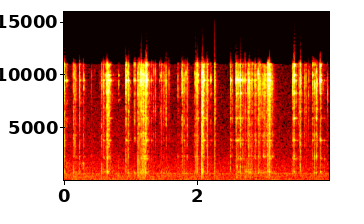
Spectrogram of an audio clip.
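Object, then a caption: Glass bowl holding many small glass vials. A clear, hollow, round glass bowl or wine glass filled with many small glass vials of glitter and beads is held in the hand, fingertips and long painted nails on the glass, and shaken. The vials rattle and clink against each other and the bowl in quick bursts of bright, high, glassy ticks. Each clink dies away almost instantly, with near silence between the clusters.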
